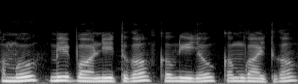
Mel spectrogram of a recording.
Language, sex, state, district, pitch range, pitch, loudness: Wancho, male, Arunachal Pradesh, Longding, 150-170 Hz, 155 Hz, -12 LUFS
